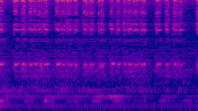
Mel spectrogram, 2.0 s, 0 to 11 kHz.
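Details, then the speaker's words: Old Western Digital 250 GB hard drive, creaking when reading many small photos or booting from it but not on large files, not detected on another computer: faint scratchy crackles in quick irregular bursts over a steady high whine, owner will replace it. "Вот так вот он, этот парняга, работает. Я аж испугался."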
